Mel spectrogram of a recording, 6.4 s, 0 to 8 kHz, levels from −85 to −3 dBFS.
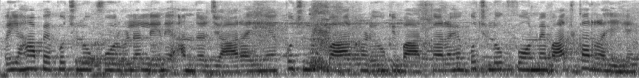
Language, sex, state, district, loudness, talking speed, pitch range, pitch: Hindi, female, Madhya Pradesh, Katni, -16 LUFS, 270 wpm, 185-220 Hz, 200 Hz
